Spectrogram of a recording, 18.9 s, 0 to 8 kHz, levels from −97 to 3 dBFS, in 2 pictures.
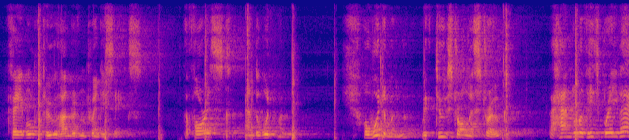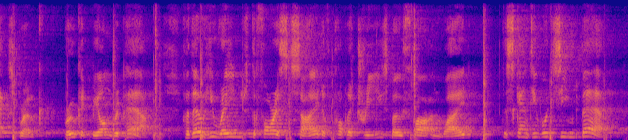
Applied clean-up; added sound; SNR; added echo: none; Walk, footsteps; 13 dB; reverberation time 1.6 s.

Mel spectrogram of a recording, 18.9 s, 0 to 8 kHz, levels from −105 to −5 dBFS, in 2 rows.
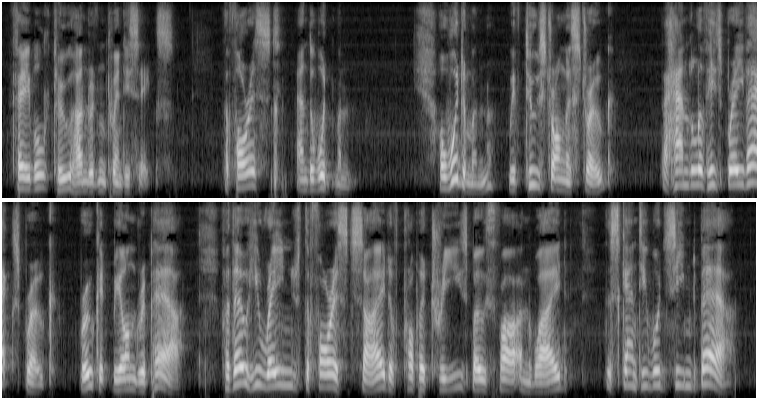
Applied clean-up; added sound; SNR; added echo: none; none; none; none.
